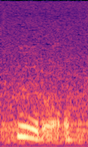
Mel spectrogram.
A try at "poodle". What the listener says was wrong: Sounds like you're saying voodoo.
